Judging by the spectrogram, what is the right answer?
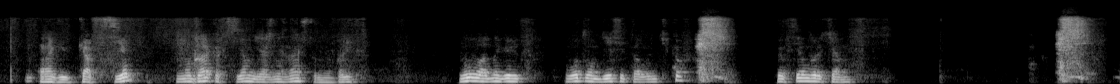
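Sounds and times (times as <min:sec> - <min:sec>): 
speech: 0:00.2 - 0:03.7, 0:04.6 - 0:07.1, 0:07.8 - 0:08.7
loud sneeze: 0:06.9 - 0:07.4, 0:10.4 - 0:11.1.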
